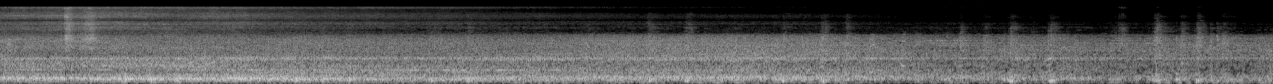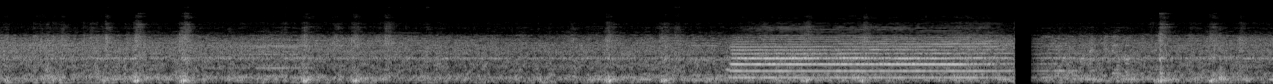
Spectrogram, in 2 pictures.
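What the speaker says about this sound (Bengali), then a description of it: "4 নম্বর প্ল্যাটফর্ম দিয়ে থ্রু ট্রেন যাবে অনুগ্রহ করে নিরাপদ দূরত্বে" The Madar Kolkata Express runs through a railway platform without stopping, a loud sustained roar of wheels and carriages rushing past close by, then a long blaring horn blast near the end.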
